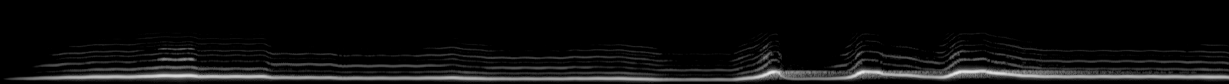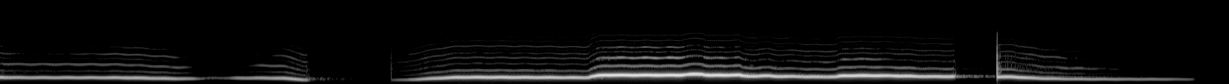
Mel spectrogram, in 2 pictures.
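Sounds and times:
theremin: 0:00.2 - 0:15.4, 0:16.2 - 0:24.2.

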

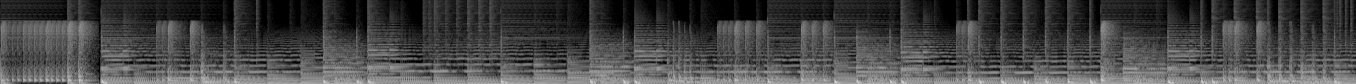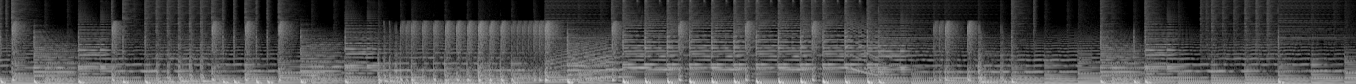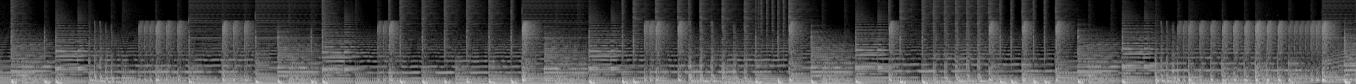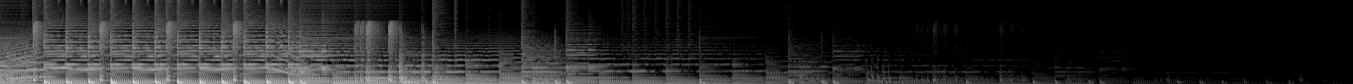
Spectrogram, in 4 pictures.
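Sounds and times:
suspense music: 0:00.7 - 0:51.0.

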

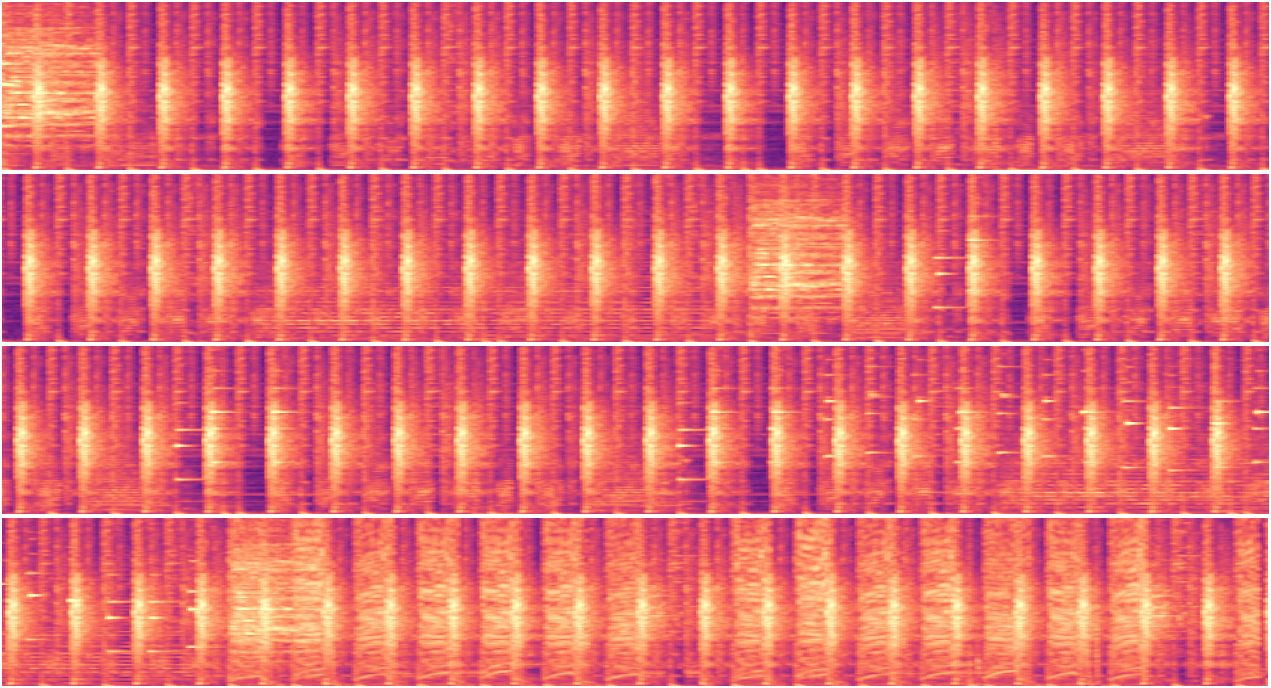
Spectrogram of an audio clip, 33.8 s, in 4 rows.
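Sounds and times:
battle music loop: 0:00.0 - 0:33.7.

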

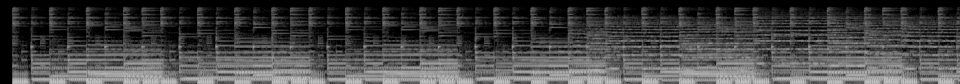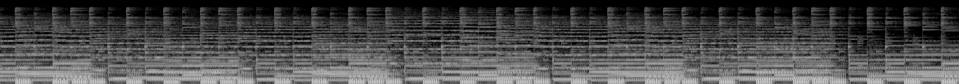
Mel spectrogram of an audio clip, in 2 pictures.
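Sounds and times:
background music: 0:00.2 - 0:19.1.

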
